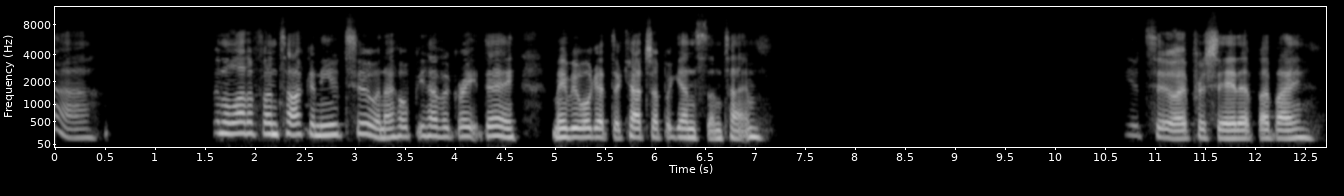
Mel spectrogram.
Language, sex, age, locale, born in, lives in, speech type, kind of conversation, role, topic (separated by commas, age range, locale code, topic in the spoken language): English, female, 55-59, en-US, United States, United States, conversation, unstructured, none, Which songs instantly lift your mood, and why?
